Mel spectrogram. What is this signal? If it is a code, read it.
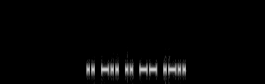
Morse code, heard as a keyed tone, about 46 wpm, 700 Hz. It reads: IDIML
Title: Code Groups - 5 Letter:Numbers - 50wpm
